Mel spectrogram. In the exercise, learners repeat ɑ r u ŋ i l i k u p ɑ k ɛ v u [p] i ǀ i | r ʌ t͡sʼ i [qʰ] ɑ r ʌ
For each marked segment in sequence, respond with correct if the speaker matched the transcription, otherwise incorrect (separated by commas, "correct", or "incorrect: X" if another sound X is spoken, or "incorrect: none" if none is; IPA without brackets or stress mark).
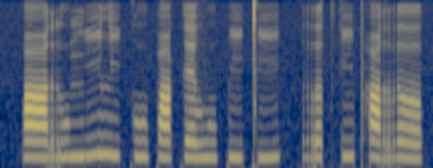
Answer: correct, incorrect: pʰ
